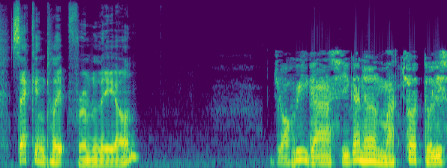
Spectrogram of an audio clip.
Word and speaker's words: 저희가: pronouncing every syllable, Yeah, right? you don't need to do that. It can be more smoother. Become 저희가. 저희가. Doesn't really sound the H.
